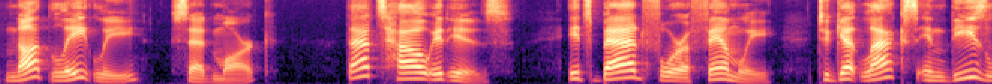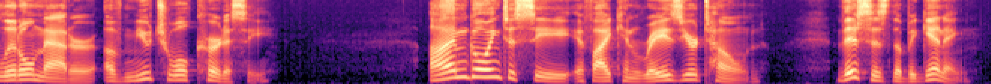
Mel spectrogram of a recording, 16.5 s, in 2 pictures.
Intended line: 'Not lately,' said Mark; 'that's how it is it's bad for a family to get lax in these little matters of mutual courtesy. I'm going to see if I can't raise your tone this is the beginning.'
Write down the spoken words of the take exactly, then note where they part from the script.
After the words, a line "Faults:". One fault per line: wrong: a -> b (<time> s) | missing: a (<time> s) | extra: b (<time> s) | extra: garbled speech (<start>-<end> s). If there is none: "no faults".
'Not lately,' said Mark; 'that's how it is it's bad for a family to get lax in these little matter of mutual courtesy. I'm going to see if I can raise your tone this is the beginning.'
Faults:
wrong: matters -> matter (8.6 s)
wrong: can't -> can (13.4 s)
